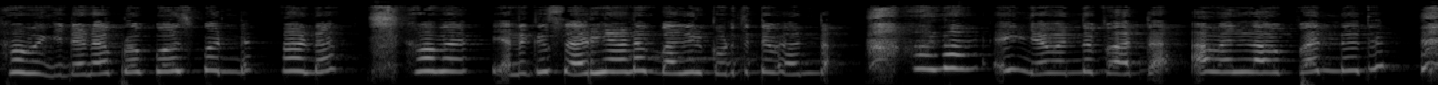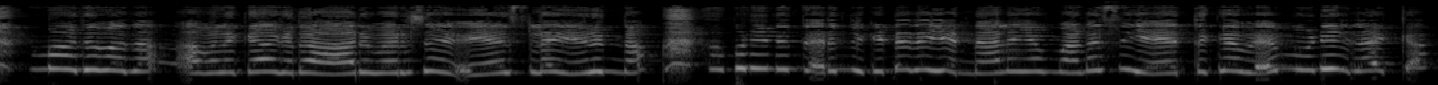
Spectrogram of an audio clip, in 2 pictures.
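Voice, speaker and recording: A woman's voice: extremely high pitch, steady tone, moderate pace, fairly bright tone. A woman voicing Ananya, a heartbroken young woman in a cartoon love story who speaks while crying and laughing through tears. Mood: tearful confiding.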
